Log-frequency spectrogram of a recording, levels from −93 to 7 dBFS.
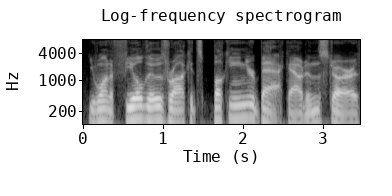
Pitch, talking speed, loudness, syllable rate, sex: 105 Hz, 240 wpm, -16 LUFS, 5.0 syllables/s, male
